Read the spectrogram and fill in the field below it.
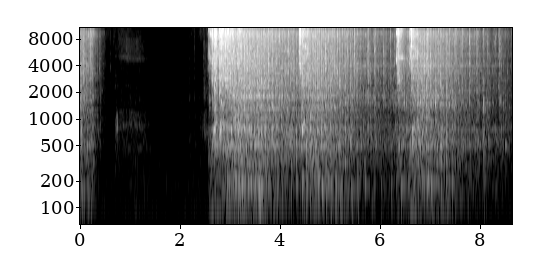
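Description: A sewing machine stitches fabric during a tailoring lesson, starting after a quiet pause and then running loud and steady close by for several seconds with a continuous whirring drone.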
